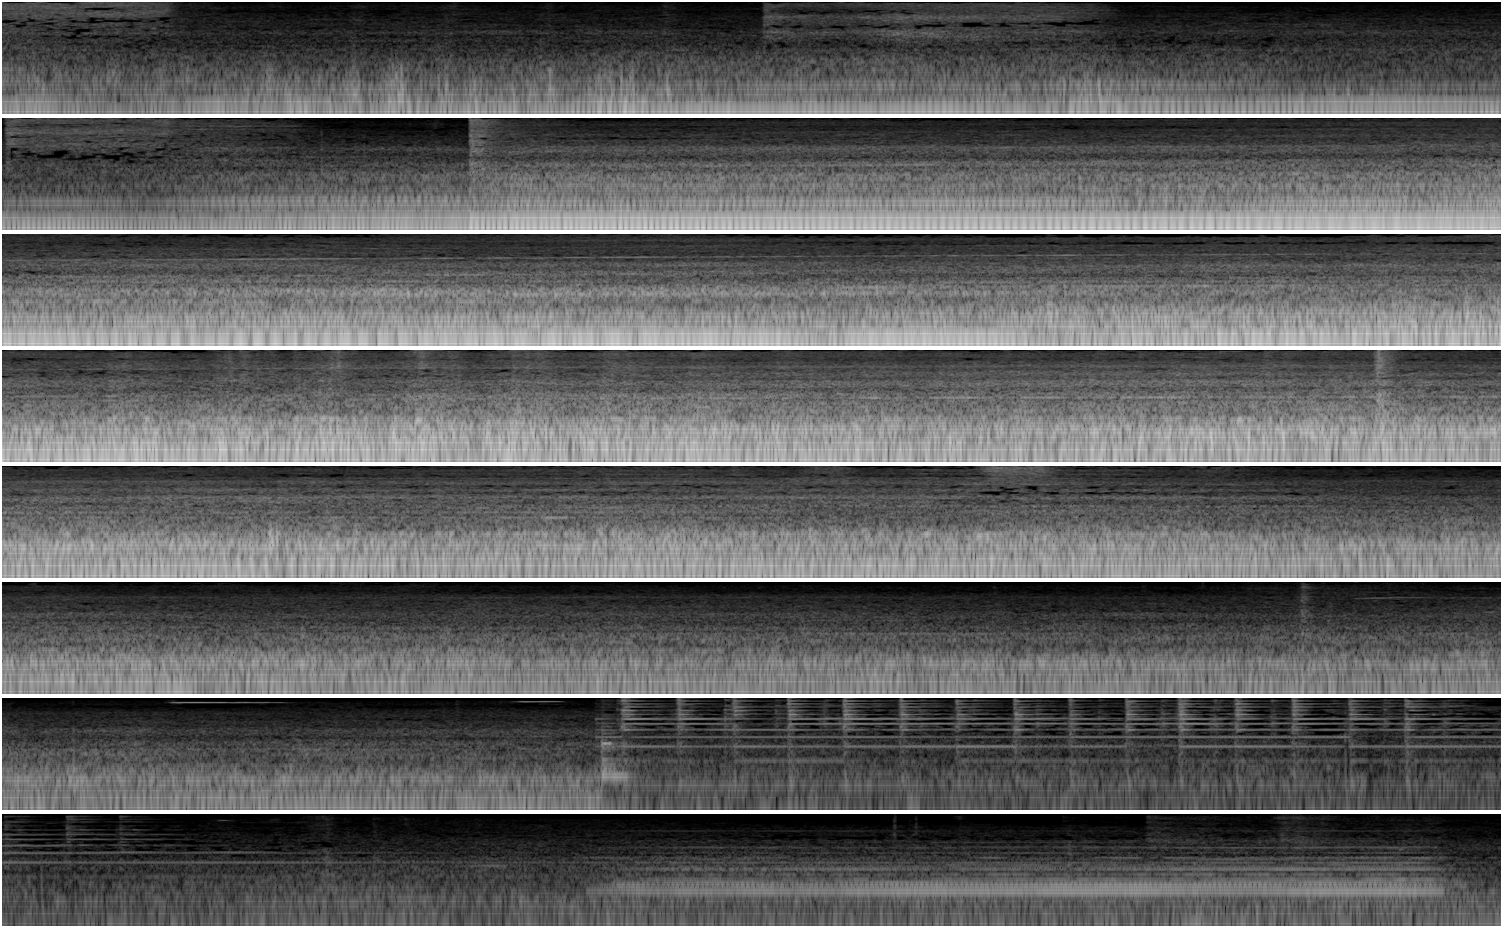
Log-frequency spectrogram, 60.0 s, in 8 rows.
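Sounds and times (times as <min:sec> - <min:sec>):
train wheels rolling on rails: 0:00.0 - 0:55.5.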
